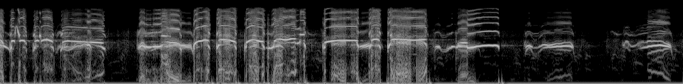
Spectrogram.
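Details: Ospreys of a family at their nest in Charlo, Montana, on a September morning, 7 September 2016, filmed by a live nest camera: bursts of loud, shrill whistled chirps with rising-falling inflections, packed in rapid runs, then a few slurred, drawn-out calls.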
